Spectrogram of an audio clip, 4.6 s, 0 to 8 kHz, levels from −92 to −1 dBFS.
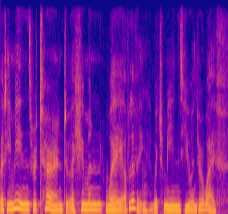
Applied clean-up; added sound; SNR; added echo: none; none; none; none.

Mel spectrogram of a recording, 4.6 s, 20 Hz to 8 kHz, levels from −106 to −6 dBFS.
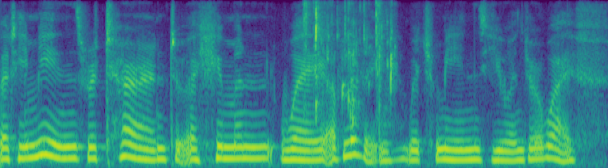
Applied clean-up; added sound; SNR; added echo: none; Splash, splatter; 15 dB; none.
